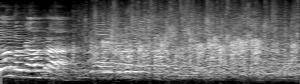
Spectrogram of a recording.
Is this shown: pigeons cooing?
no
